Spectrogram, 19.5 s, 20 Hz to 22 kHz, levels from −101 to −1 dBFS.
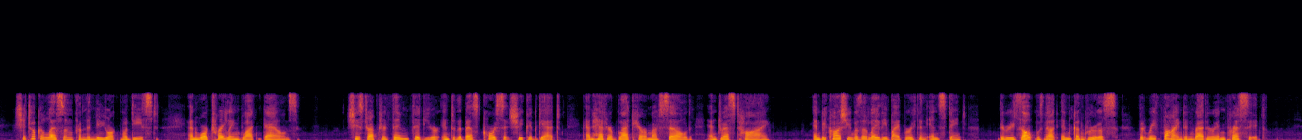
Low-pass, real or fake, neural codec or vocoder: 7.2 kHz; fake; codec, 16 kHz in and 24 kHz out, 1.1 kbps, FireRedTTS-2 codec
